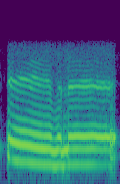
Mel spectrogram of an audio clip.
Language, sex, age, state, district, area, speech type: Odia, female, 45-60, Odisha, Kalahandi, rural, conversation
